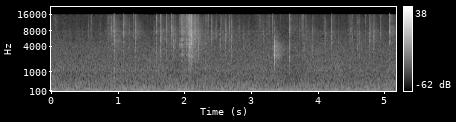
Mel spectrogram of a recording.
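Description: Faint rustling and a few sharp clicks of trading-card packs and their packaging being handled, over a steady low hum; the sharpest clicks come about two seconds in and again a little past three seconds.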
